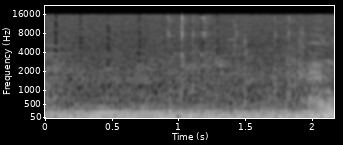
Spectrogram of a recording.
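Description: Clicking at a computer: a quick run of several short clicks in the second half, over a steady low hum.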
